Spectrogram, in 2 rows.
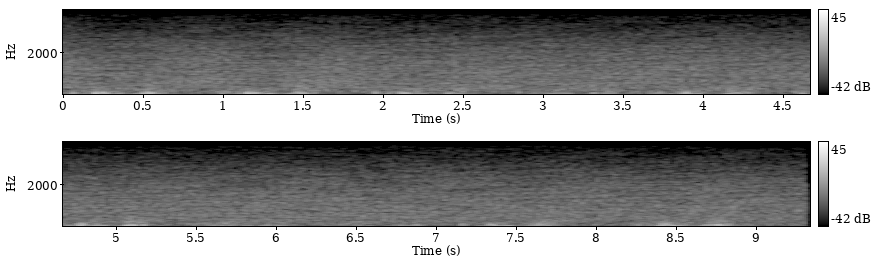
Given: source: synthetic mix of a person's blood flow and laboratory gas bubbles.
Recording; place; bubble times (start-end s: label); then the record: Doppler ultrasound of blood flow; precordium
no bubbles
From the record:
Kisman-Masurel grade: 000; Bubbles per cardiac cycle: 0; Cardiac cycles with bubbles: 0%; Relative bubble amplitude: no bubbles discernible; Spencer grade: 0 (complete lack of bubble signals)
